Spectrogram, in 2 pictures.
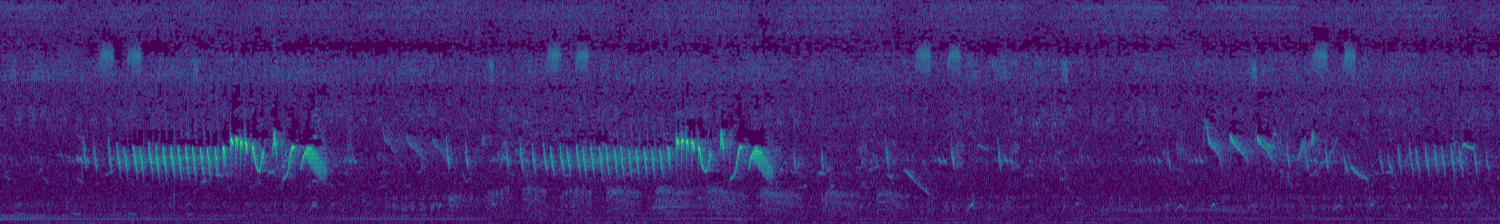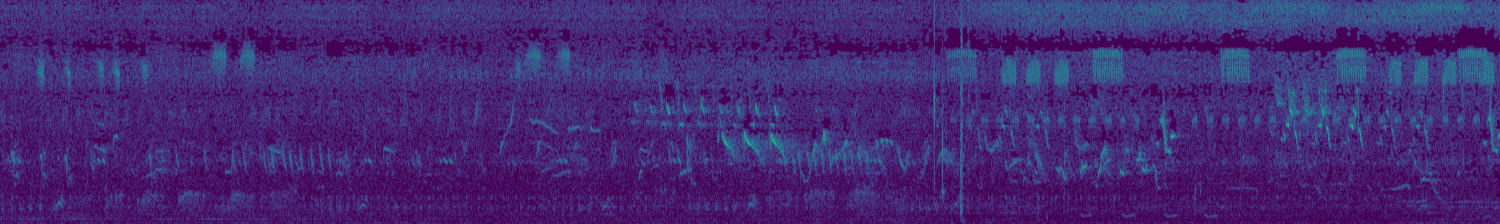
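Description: Small birds calling in a flock: two loud, rapid trills in the first eight seconds, then scattered high chirps and short trills.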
